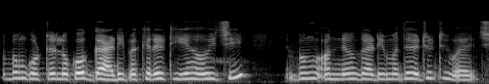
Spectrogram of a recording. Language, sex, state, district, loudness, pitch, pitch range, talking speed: Odia, female, Odisha, Khordha, -17 LUFS, 255 Hz, 245-270 Hz, 170 wpm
